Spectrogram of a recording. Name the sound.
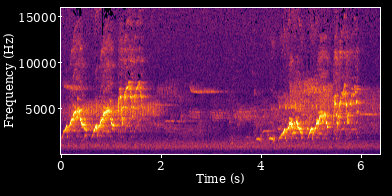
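swainson's thrush song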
